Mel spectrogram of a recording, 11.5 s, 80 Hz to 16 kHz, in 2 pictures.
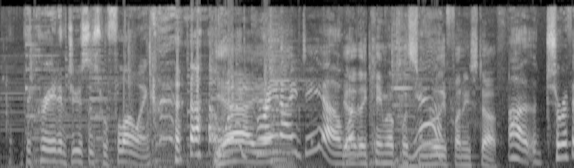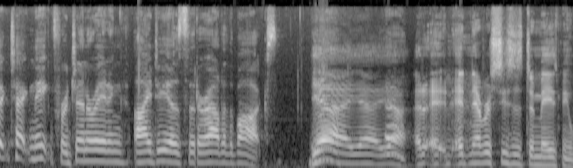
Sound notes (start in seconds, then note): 2.2 laugh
